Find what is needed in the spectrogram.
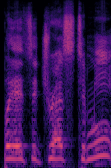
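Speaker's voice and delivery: high, innocent protest; Olive. Retold or imitated. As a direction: object meekly in a high voice. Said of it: "And she's like".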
